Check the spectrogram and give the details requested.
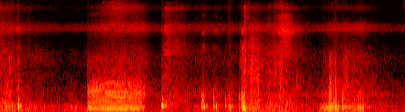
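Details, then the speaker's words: Female pug snoring while asleep on her surgery day, before being woken; snoring. "Peggy surgery day she's snoring I'm gonna wake her up puncture noisy"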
